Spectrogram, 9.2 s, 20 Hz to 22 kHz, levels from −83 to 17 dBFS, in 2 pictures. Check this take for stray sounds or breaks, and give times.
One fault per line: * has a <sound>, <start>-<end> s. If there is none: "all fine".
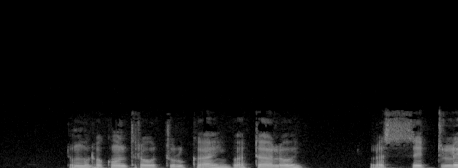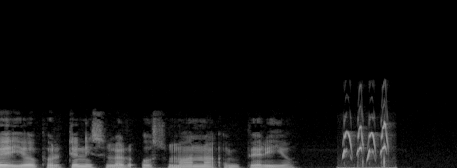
* has a squeak, 7.9-8.6 s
